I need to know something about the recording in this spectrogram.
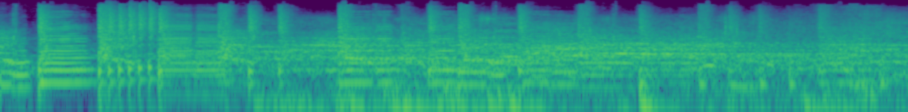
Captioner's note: crowd yelling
